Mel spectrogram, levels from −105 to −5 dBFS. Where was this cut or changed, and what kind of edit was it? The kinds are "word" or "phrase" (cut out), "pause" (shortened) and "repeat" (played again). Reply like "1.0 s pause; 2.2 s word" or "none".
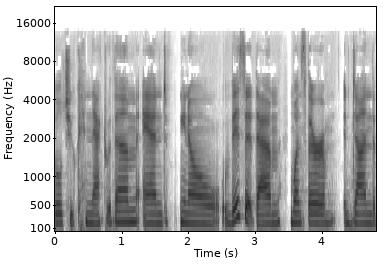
3.4 s pause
